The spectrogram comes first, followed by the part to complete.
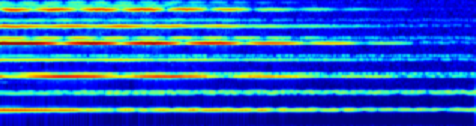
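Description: A steady, high-pitched electronic tone held on one pitch with bright overtones, slowly fading: a synthesized sound effect for an eerie ending.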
